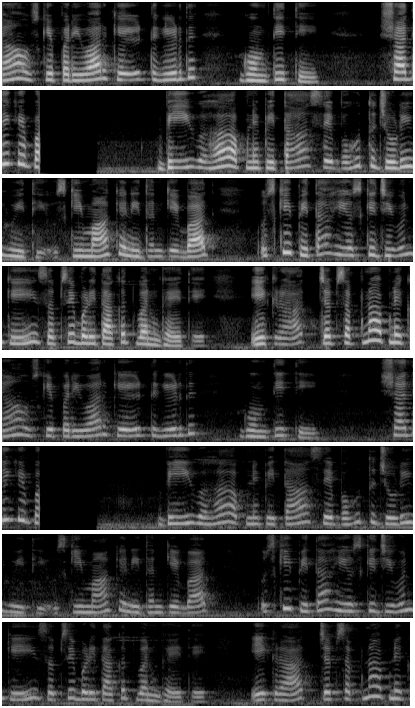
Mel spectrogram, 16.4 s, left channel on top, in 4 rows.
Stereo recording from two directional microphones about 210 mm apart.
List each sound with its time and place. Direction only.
0.0 s a woman's voice: 30° left (ahead or behind)
5.7 s a woman's voice: 30° left (ahead or behind)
